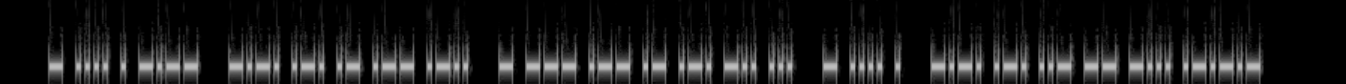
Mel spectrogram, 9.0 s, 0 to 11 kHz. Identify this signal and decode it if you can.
Morse code, heard as a keyed tone, about 40 wpm, 700 Hz. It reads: THEY CRAWL TOWARDS THE CRUMB.
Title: Additional Easy Phrases 40wpm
